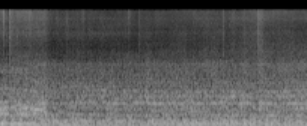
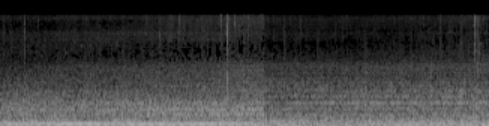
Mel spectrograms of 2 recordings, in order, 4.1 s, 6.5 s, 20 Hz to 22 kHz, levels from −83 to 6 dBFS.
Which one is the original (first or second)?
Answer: second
